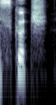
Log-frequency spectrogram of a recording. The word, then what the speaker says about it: Scott: Scott euh Scott alors ça s'écrit Scott mais ça se dit scotch euh Scott font des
